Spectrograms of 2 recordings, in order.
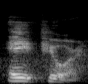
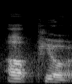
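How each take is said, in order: First: The 'a' is said the English way. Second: The 'a' is said the European way. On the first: "In English" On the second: "if we're from Europe, it would be a pure"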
